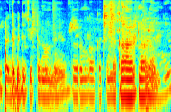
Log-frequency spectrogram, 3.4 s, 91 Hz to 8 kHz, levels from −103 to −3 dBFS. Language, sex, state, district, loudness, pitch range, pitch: Telugu, female, Andhra Pradesh, Guntur, -18 LUFS, 170-175 Hz, 170 Hz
